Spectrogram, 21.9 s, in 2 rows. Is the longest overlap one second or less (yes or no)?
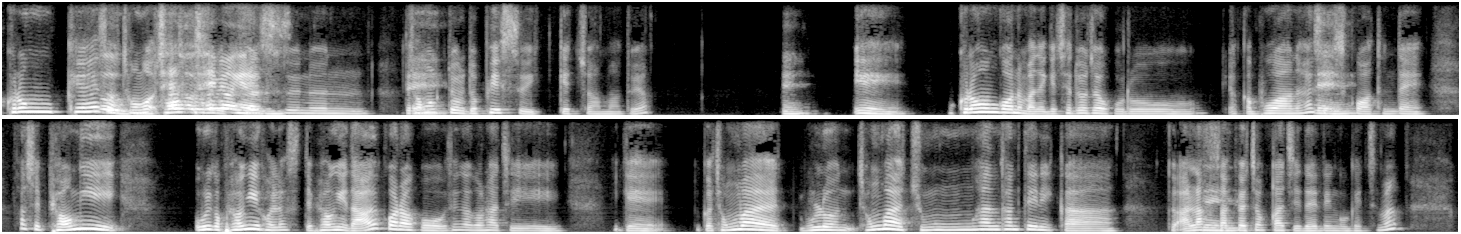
no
